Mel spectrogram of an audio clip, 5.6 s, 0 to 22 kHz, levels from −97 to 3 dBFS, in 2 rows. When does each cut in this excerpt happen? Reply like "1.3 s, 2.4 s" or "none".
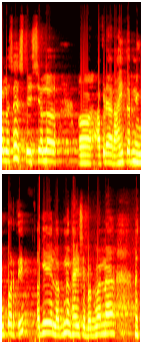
3.6 s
